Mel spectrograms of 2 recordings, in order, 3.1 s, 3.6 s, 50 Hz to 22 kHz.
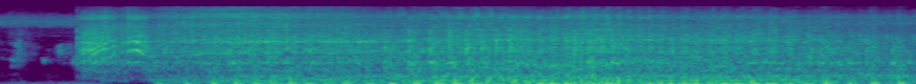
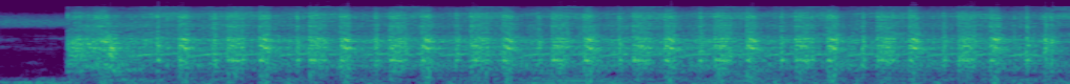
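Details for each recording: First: TMX 125 motorcycle with hard starting, after converting to a battery-operated CDI: engine fires on the first try and settles into a quick, even single-cylinder idle; starts and runs cleanly. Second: TMX 125 motorcycle, hard starting then sudden no spark: starter spins engine at about four even compression pulses a second but never fires; high-tension wire spark very weak, stator primary wiring checked next.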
